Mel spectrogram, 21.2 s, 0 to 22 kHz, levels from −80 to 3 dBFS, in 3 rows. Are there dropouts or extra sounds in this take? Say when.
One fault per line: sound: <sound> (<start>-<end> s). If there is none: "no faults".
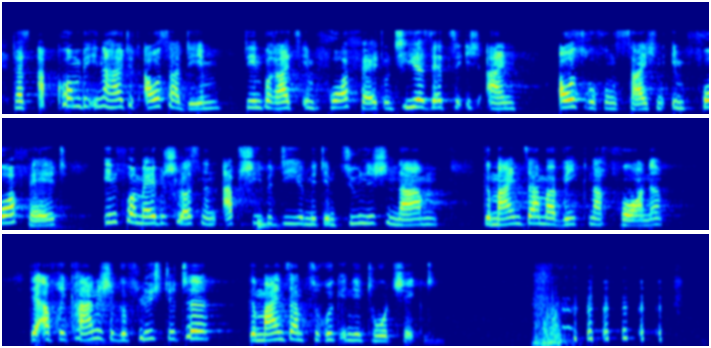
sound: laugh (19.4-21.0 s)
